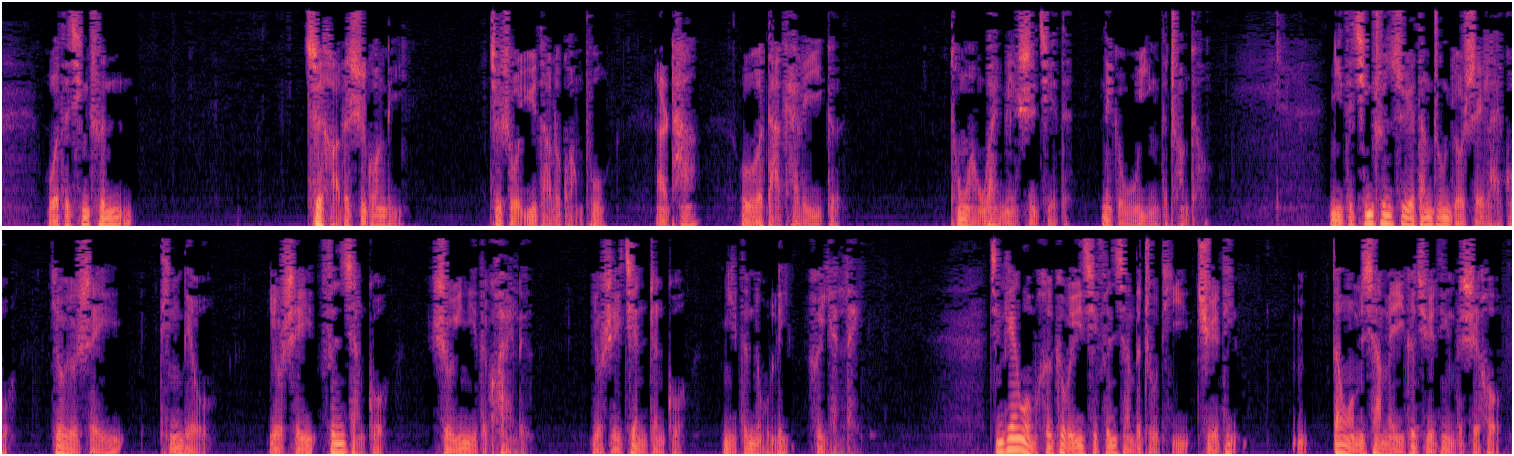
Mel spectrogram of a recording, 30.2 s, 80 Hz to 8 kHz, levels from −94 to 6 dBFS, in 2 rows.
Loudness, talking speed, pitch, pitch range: -23 LUFS, 215 characters per minute, 95 Hz, 80-105 Hz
